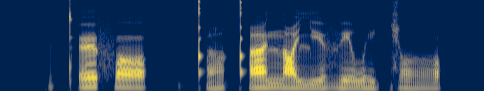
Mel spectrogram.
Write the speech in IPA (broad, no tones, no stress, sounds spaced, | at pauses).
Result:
tʼ œ f ɔ | qʼ ɛ̤ qʼ ɛ n ɑ lʲ œ v e w e̤ c ɔ̤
